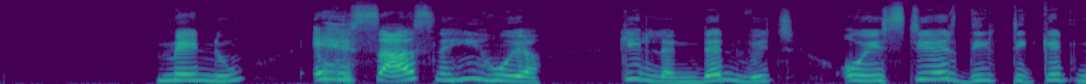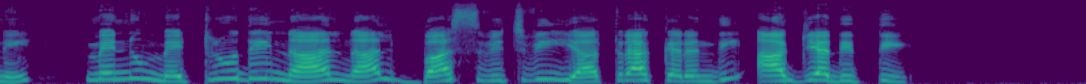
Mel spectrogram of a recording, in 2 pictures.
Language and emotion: Punjabi, surprised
